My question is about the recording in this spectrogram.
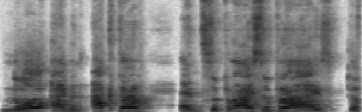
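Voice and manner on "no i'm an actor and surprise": ordinary talk, nothing marked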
